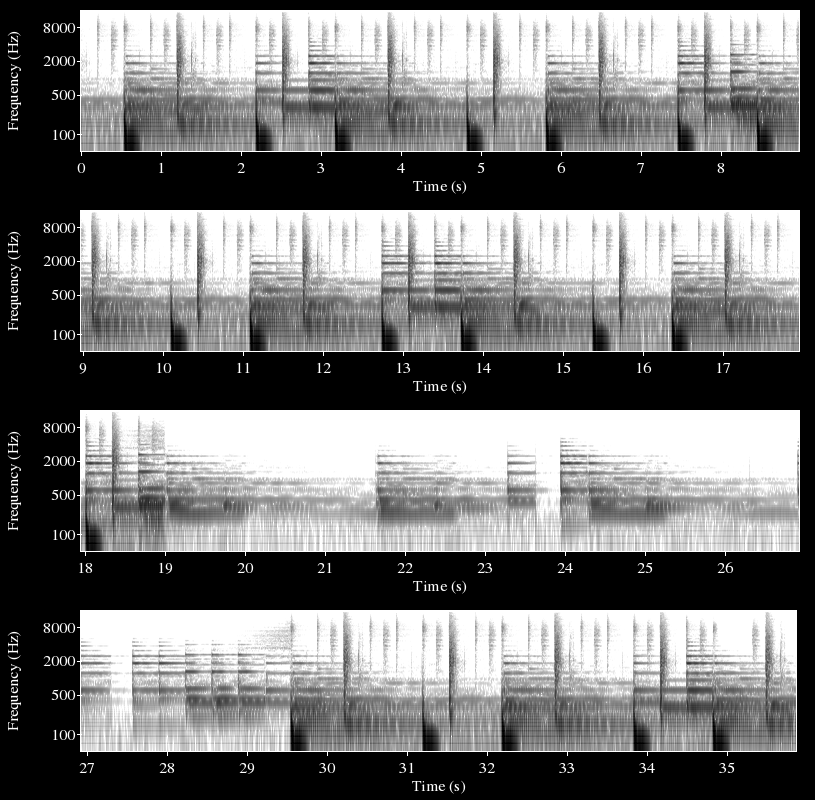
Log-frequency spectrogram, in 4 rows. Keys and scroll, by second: 12.2 ctrl+z, 19.2 ctrl+z, 24.2 ctrl+z.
